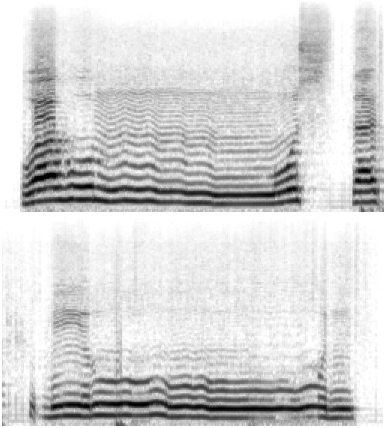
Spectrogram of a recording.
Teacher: mim kosong bertemu dengan mim sabdu idamir jumpa dengan mim sabdu terus rapatkan bibir dengungkan dengan dua harakat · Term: idgham mislain saghir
